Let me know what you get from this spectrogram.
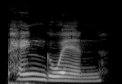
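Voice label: "penguin", English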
